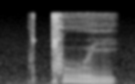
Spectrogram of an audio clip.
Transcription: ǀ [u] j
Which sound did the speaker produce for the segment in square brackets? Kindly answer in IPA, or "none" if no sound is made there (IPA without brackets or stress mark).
u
